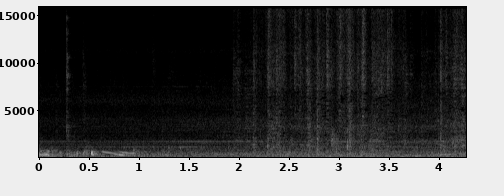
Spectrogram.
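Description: Andhra and Madrasi pigeons coo close by in low, rolling calls, with a few sharp clatters and a busy loft murmur beneath.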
